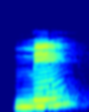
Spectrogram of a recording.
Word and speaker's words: mais: Mais les dates. Here also the S is not pronounced.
